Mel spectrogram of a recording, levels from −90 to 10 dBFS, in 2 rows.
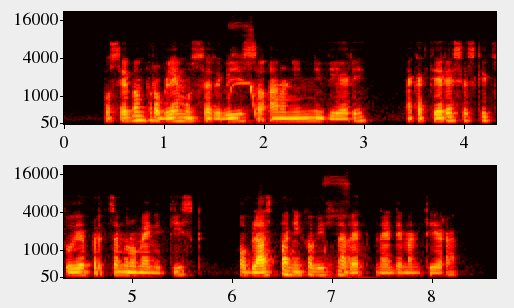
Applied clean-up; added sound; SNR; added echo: neural mask model Resemble Enhance denoiser.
